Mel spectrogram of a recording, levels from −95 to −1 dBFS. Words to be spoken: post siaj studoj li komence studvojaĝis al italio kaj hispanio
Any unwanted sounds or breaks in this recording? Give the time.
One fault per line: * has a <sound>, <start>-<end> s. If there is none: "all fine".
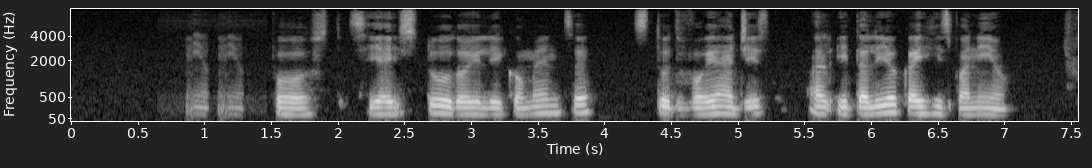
* has a laugh, 0.9-1.3 s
